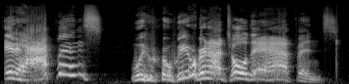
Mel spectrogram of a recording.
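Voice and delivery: high, loud indignant echo; incredulous outrage. Retold or imitated. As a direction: throw the words back in disbelief. Outraged echo of owner's casual reply.

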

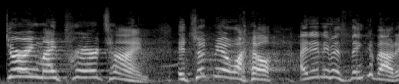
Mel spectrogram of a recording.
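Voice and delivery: high, loud outburst; exclaimed punchline. Real, not acted. Preacher confessing his anger's timing, loudly. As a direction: blurt out the irony at full volume.

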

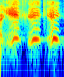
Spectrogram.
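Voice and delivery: high squeaky monkey eeks; monkey impression. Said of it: "that's my impression of a monkey".

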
